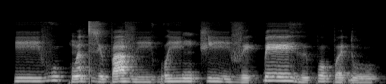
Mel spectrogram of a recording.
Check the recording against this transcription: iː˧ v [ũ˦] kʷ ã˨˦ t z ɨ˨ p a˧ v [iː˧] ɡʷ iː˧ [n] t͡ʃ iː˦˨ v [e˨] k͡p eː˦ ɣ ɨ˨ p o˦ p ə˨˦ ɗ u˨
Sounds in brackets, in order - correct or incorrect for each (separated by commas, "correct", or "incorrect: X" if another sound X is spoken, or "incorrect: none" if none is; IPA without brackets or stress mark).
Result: incorrect: u˦, incorrect: iː˨, incorrect: ŋ, correct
